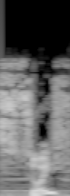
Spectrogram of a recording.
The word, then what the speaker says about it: Seuss: And it's Seuss, you said, is how we're supposed to pronounce it? That's JP. Yeah, I think it was actually pronounced Seuss.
